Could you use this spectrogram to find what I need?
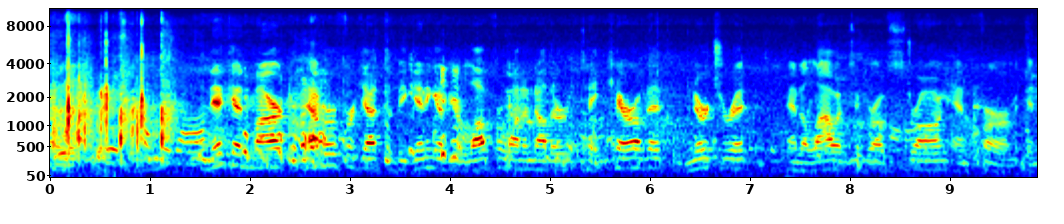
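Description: An elderly man speaks calmly to a small gathering.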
